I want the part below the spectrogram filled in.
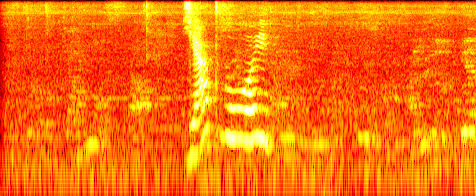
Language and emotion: Russian, positive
